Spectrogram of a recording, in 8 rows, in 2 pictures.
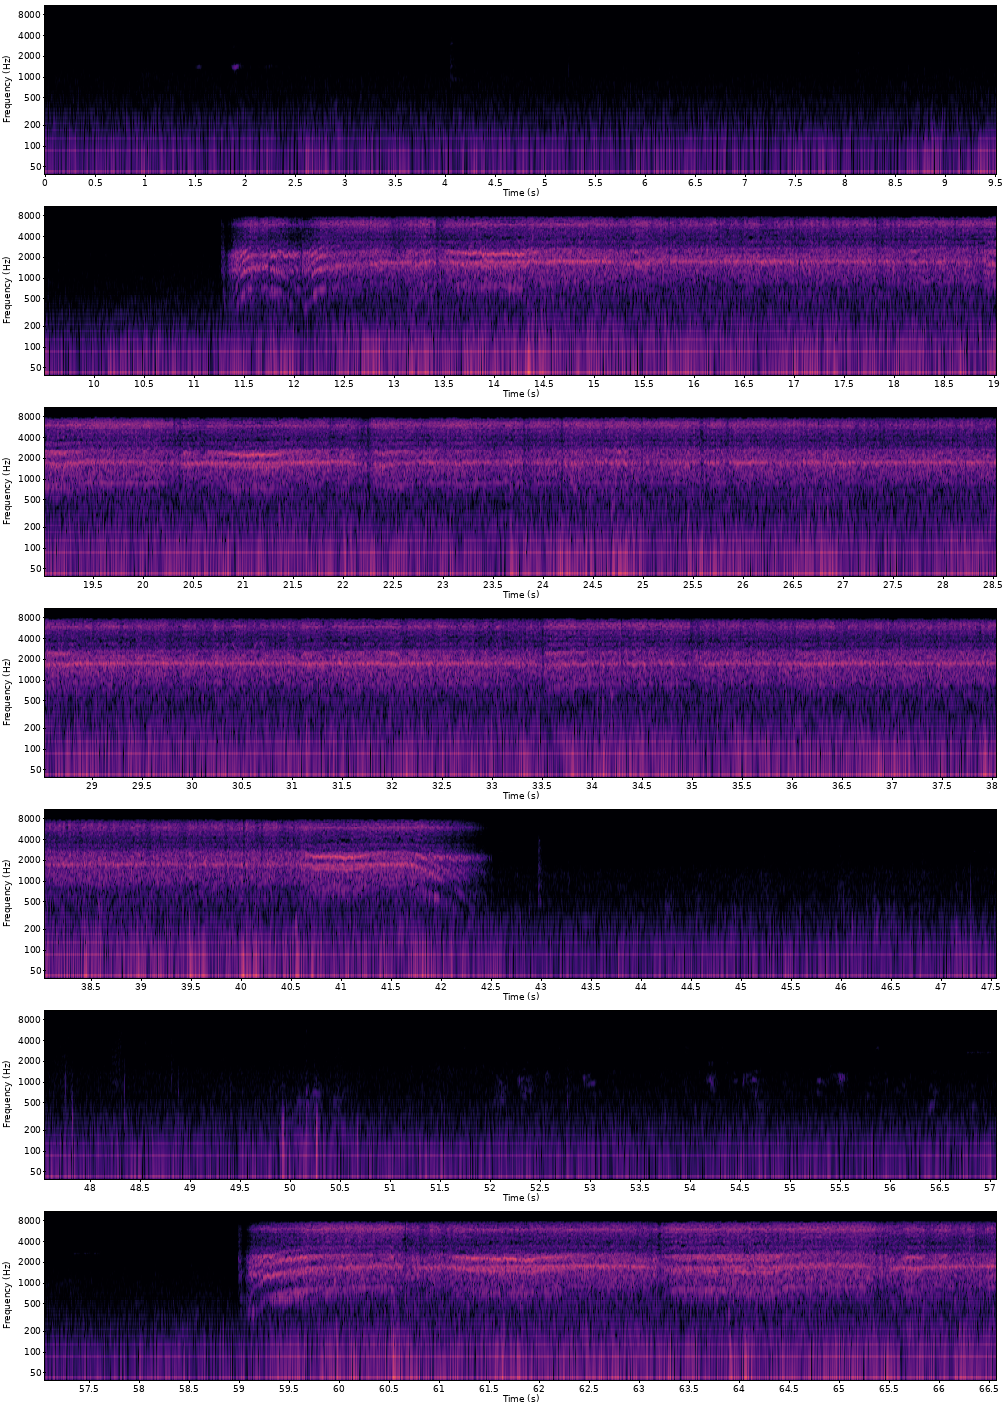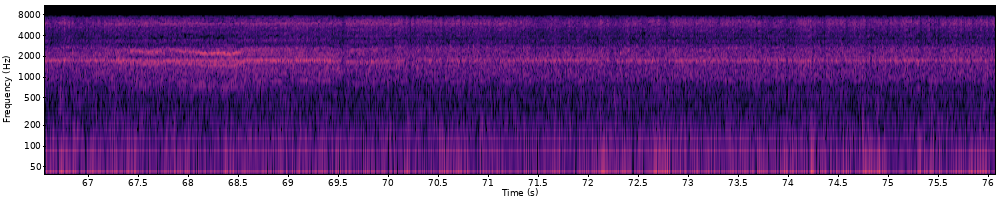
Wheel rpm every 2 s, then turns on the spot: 0, 0, 0, 0, 0, 20, 170, 230, 230, 230, 230, 230, 230, 240, 230, 230, 230, 230, 230, 230, 220, 40, 0, 0, 0, 0, 0, 0, 0, 30, 200, 220, 220, 230, 220, 230, 230, 230.
none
